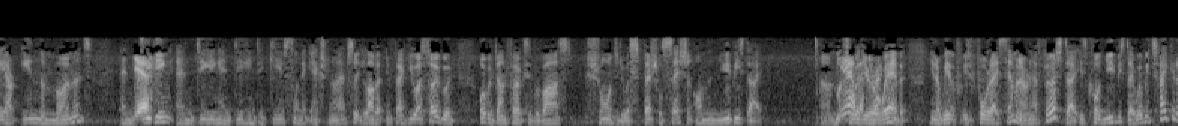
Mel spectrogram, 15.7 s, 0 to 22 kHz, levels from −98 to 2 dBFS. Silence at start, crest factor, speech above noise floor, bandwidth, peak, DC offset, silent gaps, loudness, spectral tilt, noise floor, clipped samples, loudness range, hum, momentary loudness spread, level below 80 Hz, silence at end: 0 s; 24 dB; 24 dB; 6.6 kHz; -10 dBFS; under 0.1%; none; -33 LUFS; -3.5 dB/octave; -59 dBFS; under 0.1%; 5 LU; none; 14 LU; -70 dBFS; 0 s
